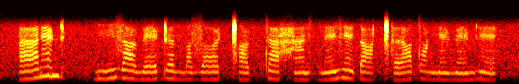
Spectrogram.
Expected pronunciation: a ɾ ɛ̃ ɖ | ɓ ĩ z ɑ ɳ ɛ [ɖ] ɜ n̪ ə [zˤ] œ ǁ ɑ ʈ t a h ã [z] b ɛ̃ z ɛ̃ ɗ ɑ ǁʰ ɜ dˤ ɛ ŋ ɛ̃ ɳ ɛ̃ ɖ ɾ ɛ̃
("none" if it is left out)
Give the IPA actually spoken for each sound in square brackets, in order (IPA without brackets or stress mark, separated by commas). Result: ɖ, zˤ, z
